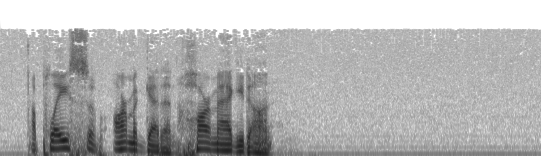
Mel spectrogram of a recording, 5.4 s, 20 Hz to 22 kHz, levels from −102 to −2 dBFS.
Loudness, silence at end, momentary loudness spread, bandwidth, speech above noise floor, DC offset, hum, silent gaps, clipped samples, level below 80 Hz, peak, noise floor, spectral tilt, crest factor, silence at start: -21 LUFS; 2.7 s; 8 LU; 11.5 kHz; 31 dB; under 0.1%; none; none; under 0.1%; -34 dBFS; -6 dBFS; -51 dBFS; -6.5 dB/octave; 18 dB; 0.25 s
